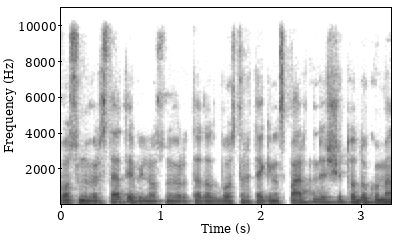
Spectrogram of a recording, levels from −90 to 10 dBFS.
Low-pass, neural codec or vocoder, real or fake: 9.9 kHz; none; real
